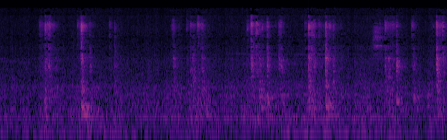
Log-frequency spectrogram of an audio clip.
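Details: Quiet indoor room tone with soft, irregular knocks, clicks and sliding clatters spread throughout.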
